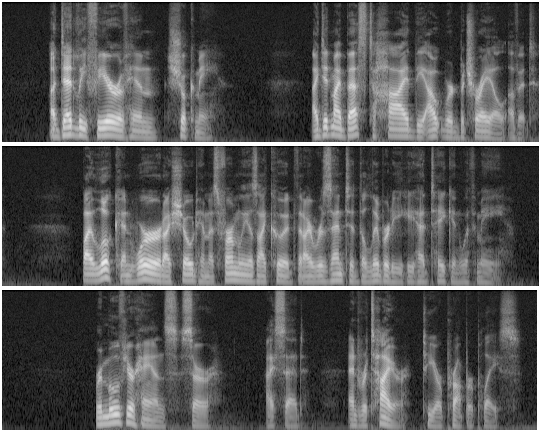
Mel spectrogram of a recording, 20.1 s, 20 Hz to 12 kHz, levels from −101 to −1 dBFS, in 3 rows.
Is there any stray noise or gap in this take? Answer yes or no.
no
